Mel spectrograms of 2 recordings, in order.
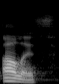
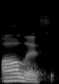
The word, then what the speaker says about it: aleph: of time in antiquity, it would have had an type of sound, kind of like the way the double T is pronounced in the Scottish pronunciation of the word bottle, bottle. And forgive my poor Scottish accent, bottle. And it's a constriction of the throat. But over time, this came to be really a silent consonant, in the same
